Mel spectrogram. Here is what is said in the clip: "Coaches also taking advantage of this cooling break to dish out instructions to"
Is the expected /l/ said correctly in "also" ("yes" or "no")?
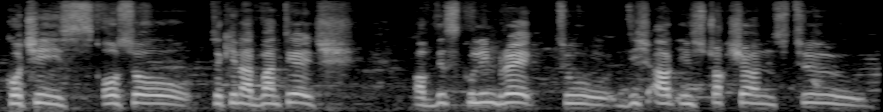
yes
